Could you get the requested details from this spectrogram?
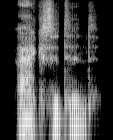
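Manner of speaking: soft, stunned single word; stunned whisper. Acted. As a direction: let it fall out in shock. Martin stunned.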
